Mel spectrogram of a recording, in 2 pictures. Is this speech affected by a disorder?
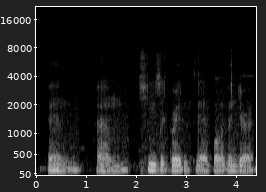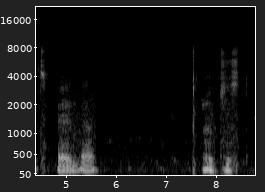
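Yes: cerebral palsy; speaks relatively well.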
